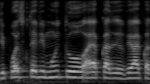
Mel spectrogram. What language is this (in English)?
Portuguese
